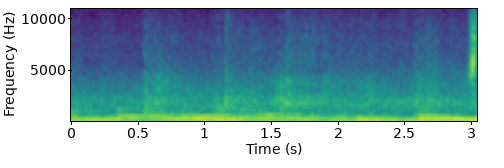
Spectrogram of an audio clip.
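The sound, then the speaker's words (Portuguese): A steady, dense roar of heavy rain fills the scene without a break, with a faint low humming tone running underneath and no voices. “Irmão, a chuva tá forte, hein?”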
